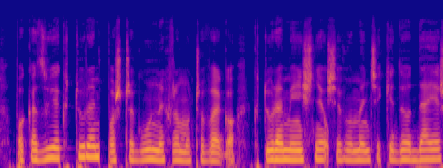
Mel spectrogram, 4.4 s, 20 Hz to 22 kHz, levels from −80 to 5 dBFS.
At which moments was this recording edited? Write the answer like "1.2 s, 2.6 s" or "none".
1.0 s, 1.7 s, 2.4 s, 3.3 s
